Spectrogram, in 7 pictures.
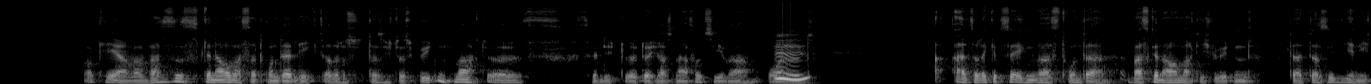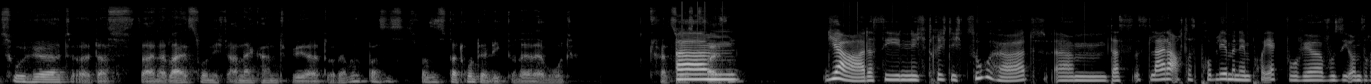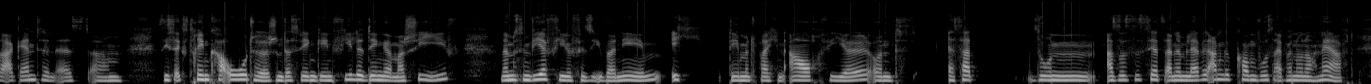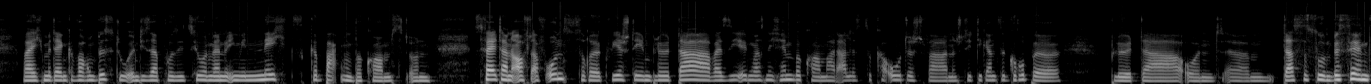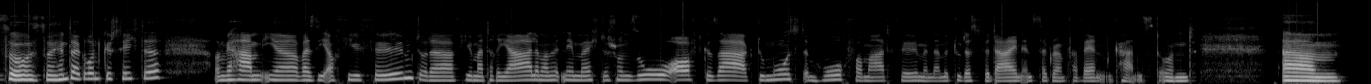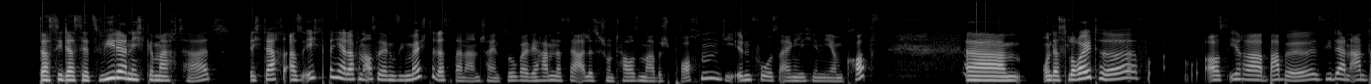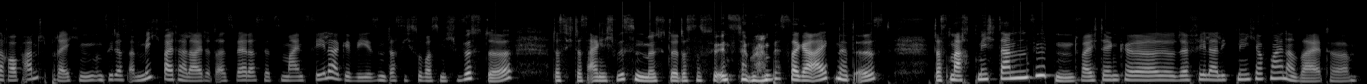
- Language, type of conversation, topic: German, advice, Wie kann ich besser mit Kritik umgehen, ohne emotional zu reagieren?
- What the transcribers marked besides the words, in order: distorted speech; other background noise; stressed: "nichts"; static; other noise; in English: "Bubble"; laughing while speaking: "Instagram"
